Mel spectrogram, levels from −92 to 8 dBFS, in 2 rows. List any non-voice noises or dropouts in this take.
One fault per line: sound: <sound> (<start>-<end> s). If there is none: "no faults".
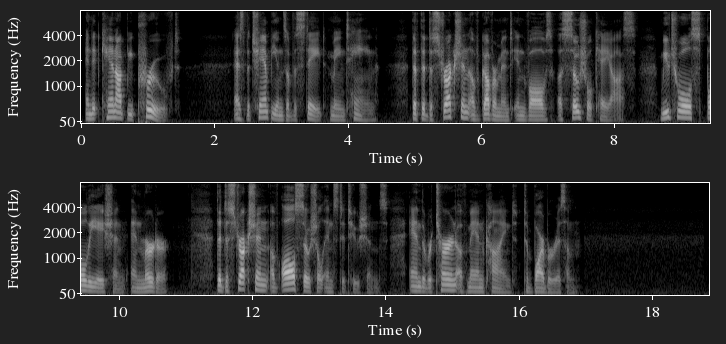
no faults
